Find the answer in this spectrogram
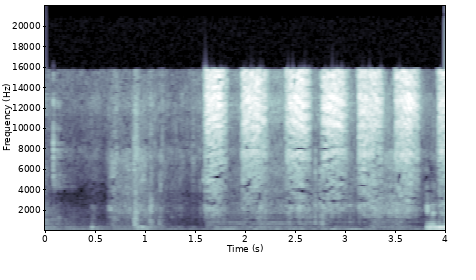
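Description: Aerosol can of clear lacquer spraying in short hissing bursts, about three a second, starting a little over a second and a half in, as a light coat is misted onto a car wing.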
